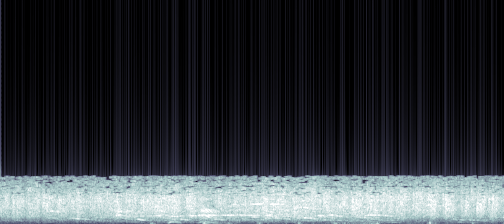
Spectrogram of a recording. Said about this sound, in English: Would you clap your hands for that tonight?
